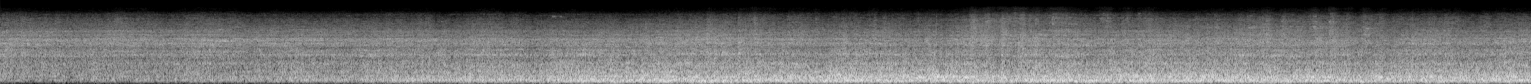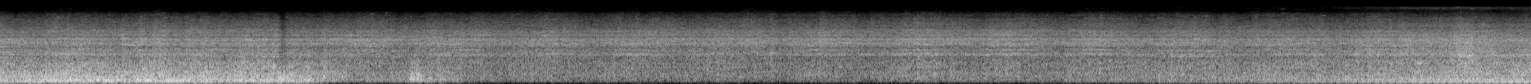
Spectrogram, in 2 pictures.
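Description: Coal hopper cars of a freight train rolling past close by: a continuous roar of steel wheels on rail with clickety-clack over the joints. It eases off a little past the middle, and a low steady hum comes in near the end.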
